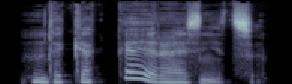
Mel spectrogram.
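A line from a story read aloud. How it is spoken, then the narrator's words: Sighing. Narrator (Russian): вздохнула Люми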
